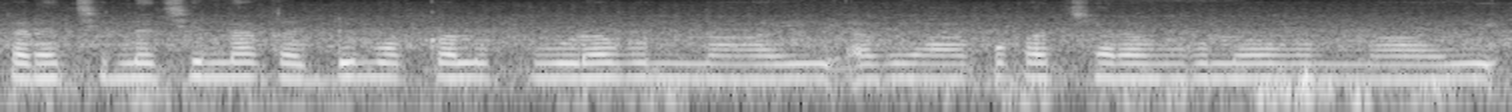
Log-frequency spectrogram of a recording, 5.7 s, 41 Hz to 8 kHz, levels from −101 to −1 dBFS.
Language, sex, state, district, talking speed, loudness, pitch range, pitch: Telugu, female, Telangana, Hyderabad, 105 wpm, -18 LUFS, 195-205 Hz, 200 Hz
